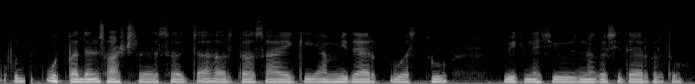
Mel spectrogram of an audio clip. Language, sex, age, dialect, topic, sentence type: Marathi, male, 51-55, Varhadi, agriculture, statement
